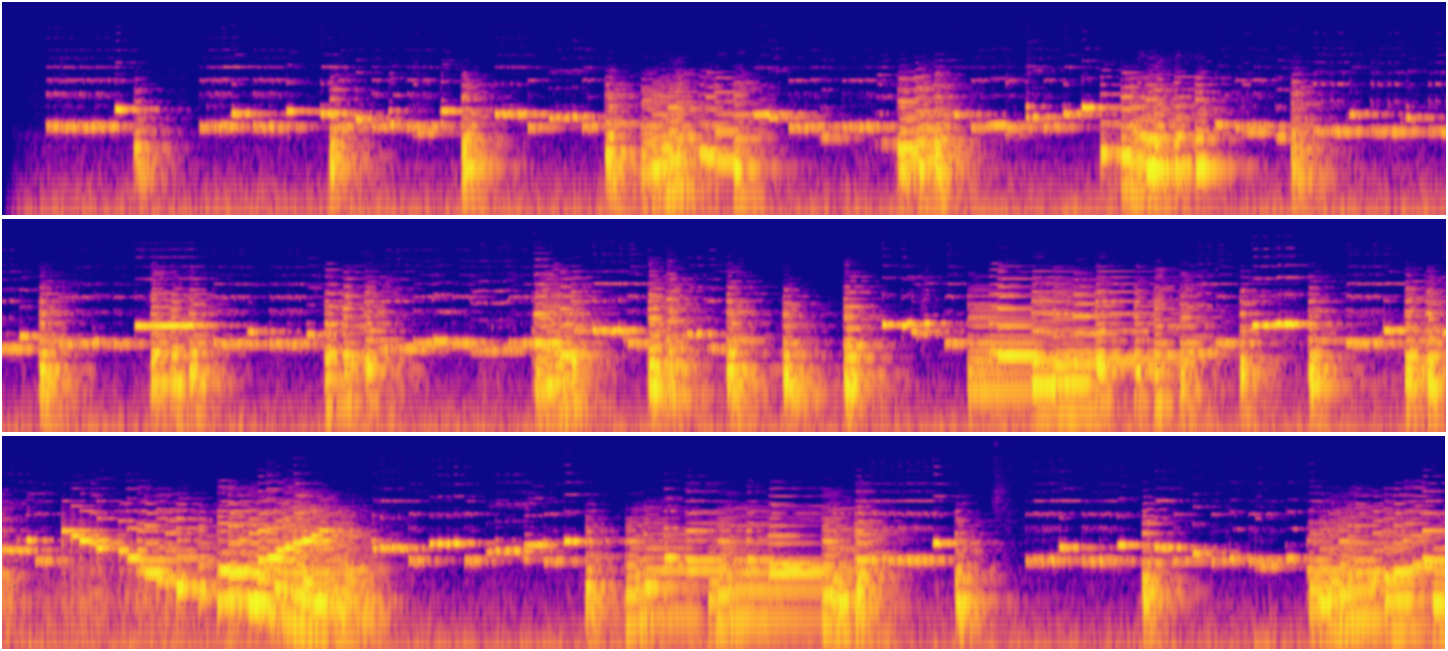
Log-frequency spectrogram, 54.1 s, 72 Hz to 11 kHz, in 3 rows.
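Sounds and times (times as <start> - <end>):
Native American flute playing: 0.4 - 54.1.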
